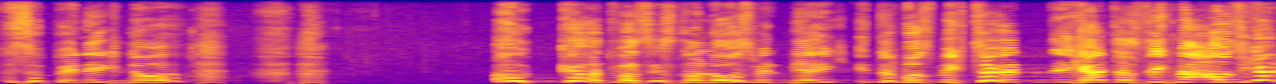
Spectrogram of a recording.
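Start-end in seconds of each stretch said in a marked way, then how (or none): 2.5-6.2 distraught, agitated, upset and worked up. In a drama, the injured fiancée speaks to her partner, distraught and agitated. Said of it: "beruhig dich".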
